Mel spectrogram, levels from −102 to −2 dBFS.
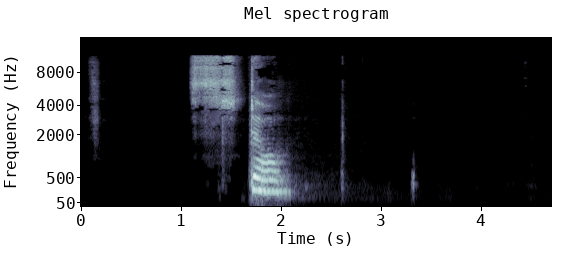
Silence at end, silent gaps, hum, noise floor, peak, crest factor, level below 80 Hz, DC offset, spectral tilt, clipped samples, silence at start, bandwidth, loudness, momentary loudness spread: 2.6 s; none; none; under -90 dBFS; -4 dBFS; 24 dB; -78 dBFS; under 0.1%; -2 dB/octave; under 0.1%; 1.1 s; 11.5 kHz; -23 LUFS; 13 LU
